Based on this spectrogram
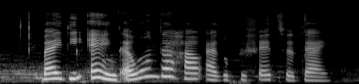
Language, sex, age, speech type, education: Nigerian Pidgin, female, 15-29, spontaneous, tertiary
